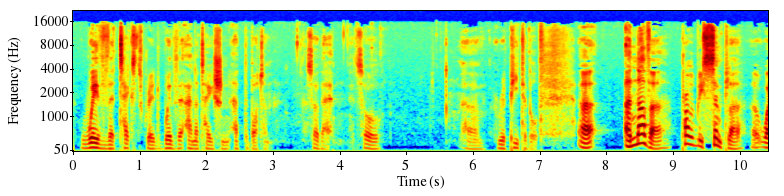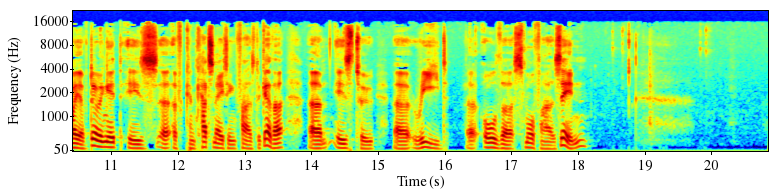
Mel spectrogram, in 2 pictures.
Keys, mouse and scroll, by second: 0.5 click, 4.4 click, 10.7 click, 14.4 click, 15.8-16.4 scroll down 1, 16.4 click, 17.0 scroll down 1.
